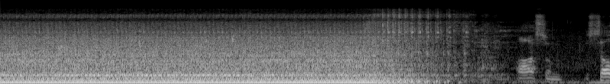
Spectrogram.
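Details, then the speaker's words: Poulan 22-inch self-propelled mower with a Kohler XT675 engine, after a drive wheel replacement and carb clean. Steady, even drone for about four seconds, then it cuts off and coasts down. It sounds healthy, and the self-propulsion works. "proportion works great so that's it that was it just going to put this all back again"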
